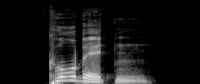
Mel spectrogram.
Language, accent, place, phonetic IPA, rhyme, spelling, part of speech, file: German, Germany, Berlin, [ˈkʊʁbl̩tn̩], -ʊʁbl̩tn̩, kurbelten, verb, De-kurbelten.ogg
- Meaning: inflection of kurbeln: 1. first/third-person plural preterite 2. first/third-person plural subjunctive II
